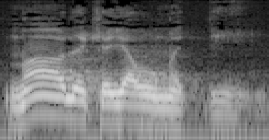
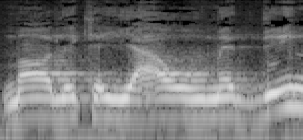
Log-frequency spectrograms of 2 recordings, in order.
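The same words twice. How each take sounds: First: مالک with a clear bright a. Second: مالک with a rounded open o-like a; wide Persian fatha. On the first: Teacher shows the right مالک یوم الدین. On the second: Teacher shows the wrong مالک یوم الدین. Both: Shown as a demonstration.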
